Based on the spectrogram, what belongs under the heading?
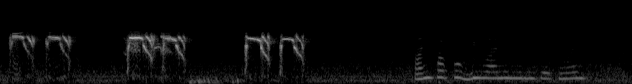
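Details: Parrots fighting, described as Sindhi speaking birds: quick clusters of harsh, descending squawks in the first three seconds, followed by a lower, tonal human-like voice sound with soft background murmur.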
